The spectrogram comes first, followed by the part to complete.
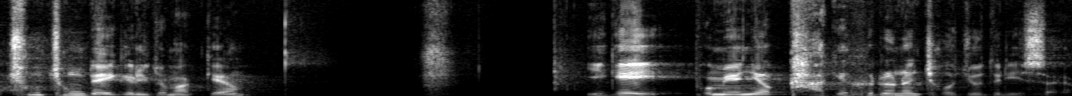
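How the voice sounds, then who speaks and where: A man in his sixties preaching a sermon as pastor, emphatic, swinging from near-shouts down to low, quiet asides. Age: 60s.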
